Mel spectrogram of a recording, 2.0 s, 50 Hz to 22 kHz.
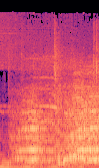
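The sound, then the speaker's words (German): Around 100 agitated cows and calves lowing in a free-stall barn on an agricultural school's farm, a dense, continuous din of overlapping low moos and bellows over steady background noise. “Im Freilaufstall im Gutsbetrieb der kantonalen Landwirtschaftsschule bei Winterthur regen sich die rund 100 Kühe und Kälber plötzlich fürchterlich auf.”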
